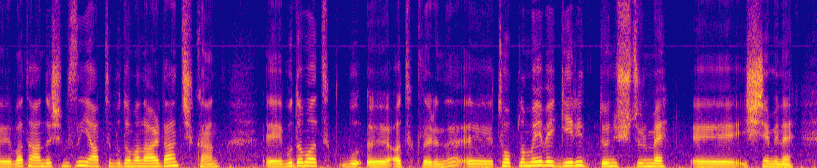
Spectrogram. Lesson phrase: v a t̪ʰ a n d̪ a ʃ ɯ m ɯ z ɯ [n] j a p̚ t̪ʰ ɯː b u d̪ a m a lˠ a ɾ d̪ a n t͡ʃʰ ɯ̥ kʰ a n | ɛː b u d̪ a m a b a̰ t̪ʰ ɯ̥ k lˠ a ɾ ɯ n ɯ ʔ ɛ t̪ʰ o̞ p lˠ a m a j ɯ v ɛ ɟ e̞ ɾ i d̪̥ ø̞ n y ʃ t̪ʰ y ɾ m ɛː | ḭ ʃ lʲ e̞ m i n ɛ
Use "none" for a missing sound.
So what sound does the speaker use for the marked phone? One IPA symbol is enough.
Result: n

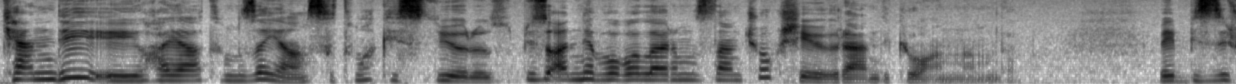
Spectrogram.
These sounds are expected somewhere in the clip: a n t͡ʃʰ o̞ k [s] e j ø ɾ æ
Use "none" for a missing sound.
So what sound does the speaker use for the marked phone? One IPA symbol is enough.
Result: ʃ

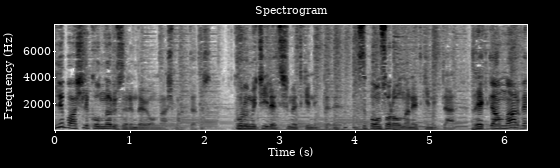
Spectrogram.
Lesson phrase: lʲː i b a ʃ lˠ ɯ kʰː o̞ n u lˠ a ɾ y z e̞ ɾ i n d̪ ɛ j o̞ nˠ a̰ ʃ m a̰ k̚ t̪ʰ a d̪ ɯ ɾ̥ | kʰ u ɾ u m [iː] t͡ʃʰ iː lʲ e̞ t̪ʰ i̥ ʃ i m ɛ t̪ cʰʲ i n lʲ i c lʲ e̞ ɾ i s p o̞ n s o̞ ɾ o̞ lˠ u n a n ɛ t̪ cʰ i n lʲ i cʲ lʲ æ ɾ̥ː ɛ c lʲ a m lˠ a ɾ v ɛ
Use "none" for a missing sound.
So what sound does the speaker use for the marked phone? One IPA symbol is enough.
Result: i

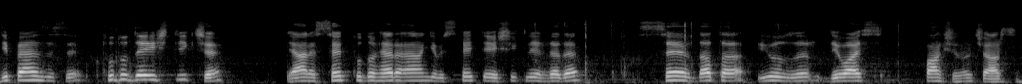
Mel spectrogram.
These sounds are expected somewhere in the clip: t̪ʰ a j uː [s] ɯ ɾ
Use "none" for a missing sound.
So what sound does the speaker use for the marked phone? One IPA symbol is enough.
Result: z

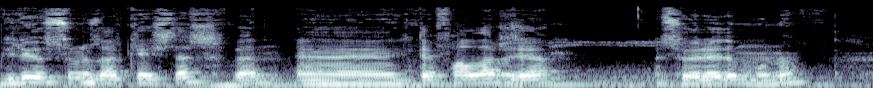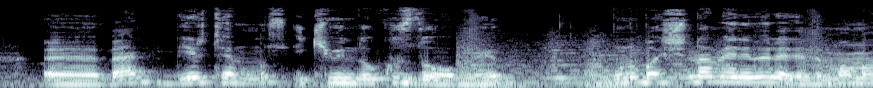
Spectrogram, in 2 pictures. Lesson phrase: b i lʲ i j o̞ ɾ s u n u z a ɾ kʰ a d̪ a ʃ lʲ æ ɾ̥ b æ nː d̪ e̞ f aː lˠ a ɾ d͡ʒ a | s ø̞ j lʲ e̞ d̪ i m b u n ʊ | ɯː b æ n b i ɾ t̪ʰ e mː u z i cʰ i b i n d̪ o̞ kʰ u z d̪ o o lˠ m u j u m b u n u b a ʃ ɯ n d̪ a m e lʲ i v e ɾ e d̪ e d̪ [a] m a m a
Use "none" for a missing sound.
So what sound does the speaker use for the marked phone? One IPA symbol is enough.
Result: i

